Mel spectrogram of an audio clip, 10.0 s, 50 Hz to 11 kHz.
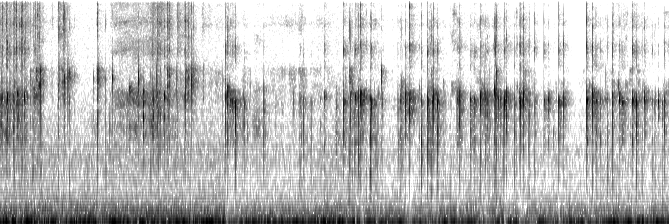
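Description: A rainbow articulated plastic fidget slug hangs from the fingers and is shaken and bent so its segments click. Dense, rapid, bright plastic clicks and rattles ring around 2.3 kHz over a steady low rumble.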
